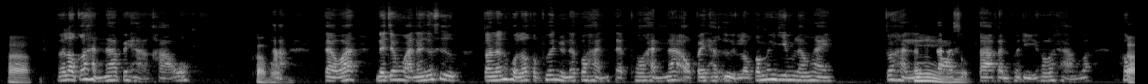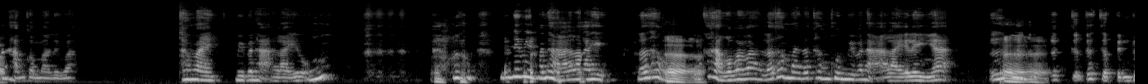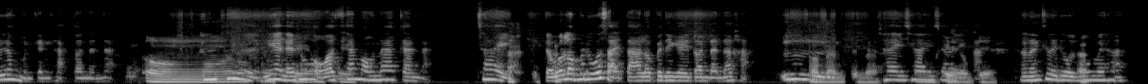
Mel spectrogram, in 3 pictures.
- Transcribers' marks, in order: tapping; static; chuckle; laugh; mechanical hum; drawn out: "อ๋อ"; other background noise; chuckle; other noise
- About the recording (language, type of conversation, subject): Thai, unstructured, คุณเคยถูกวิจารณ์เพราะเป็นตัวของตัวเองไหม?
